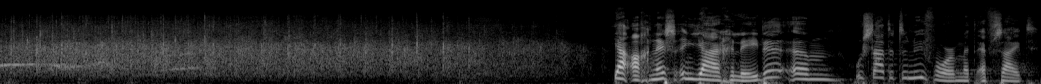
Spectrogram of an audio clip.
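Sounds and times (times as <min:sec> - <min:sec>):
audience applause: 0:00.0 - 0:06.0
speech: 0:06.2 - 0:10.4.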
